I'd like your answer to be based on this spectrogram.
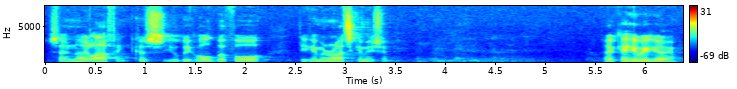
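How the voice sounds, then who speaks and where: A man's voice: lowish voice, fairly even intonation, normal speed, a little hiss or hum. An Australian man giving a political keynote speech at a conference, blunt and wry in short punchy phrases. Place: conference hall with live audience.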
